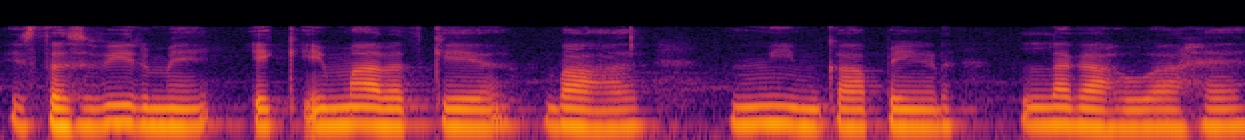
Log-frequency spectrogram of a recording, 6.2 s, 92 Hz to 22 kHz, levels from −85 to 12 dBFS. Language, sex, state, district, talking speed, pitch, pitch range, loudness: Marwari, female, Rajasthan, Nagaur, 125 wpm, 160 Hz, 155-165 Hz, -17 LUFS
